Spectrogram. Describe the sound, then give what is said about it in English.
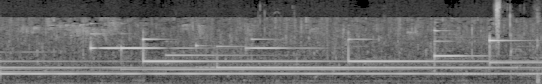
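Wind chimes ring out at scattered moments, their clear tones at different pitches lingering and overlapping, over a steady, soft rush of a babbling brook. No one speaks. “Wind chimes babbling brook.”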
